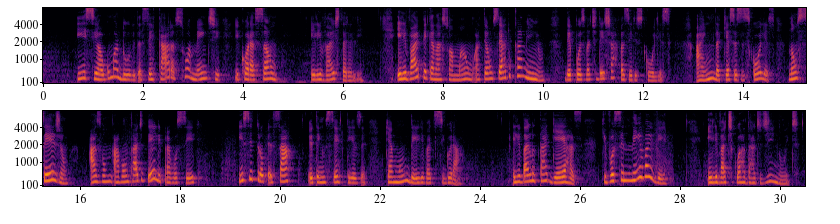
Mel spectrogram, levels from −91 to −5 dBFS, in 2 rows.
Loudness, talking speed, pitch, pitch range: -37 LUFS, 140 wpm, 210 Hz, 190-235 Hz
